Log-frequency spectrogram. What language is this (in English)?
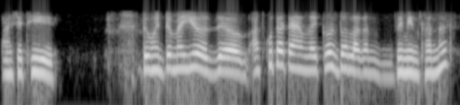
Kashmiri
